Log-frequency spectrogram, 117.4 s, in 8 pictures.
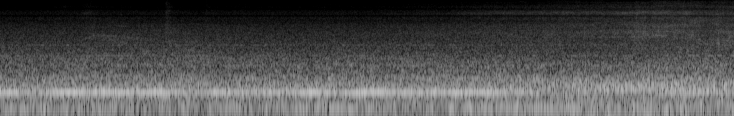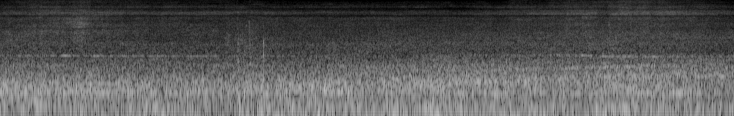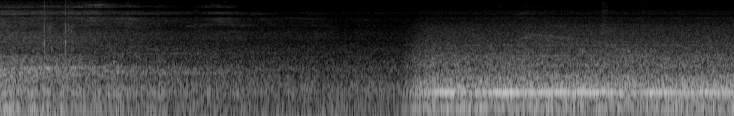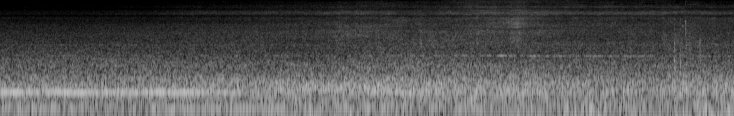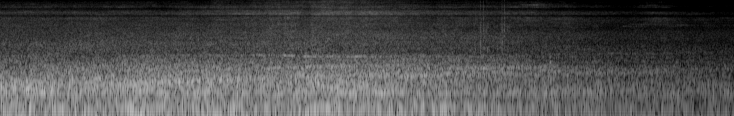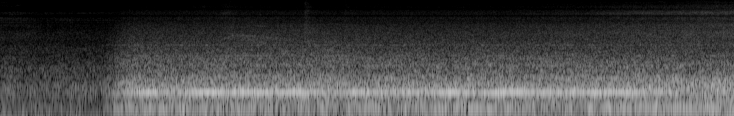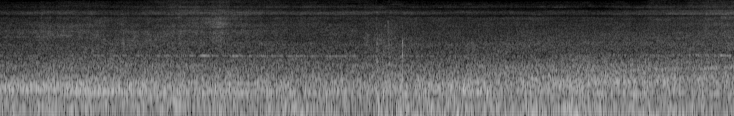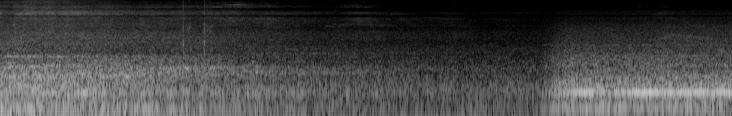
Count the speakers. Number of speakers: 0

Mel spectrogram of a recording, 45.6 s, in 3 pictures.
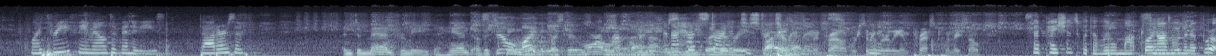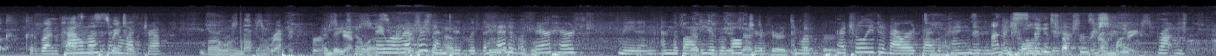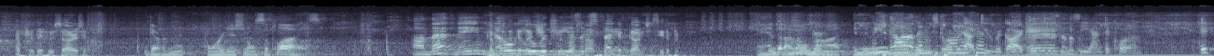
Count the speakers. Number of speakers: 9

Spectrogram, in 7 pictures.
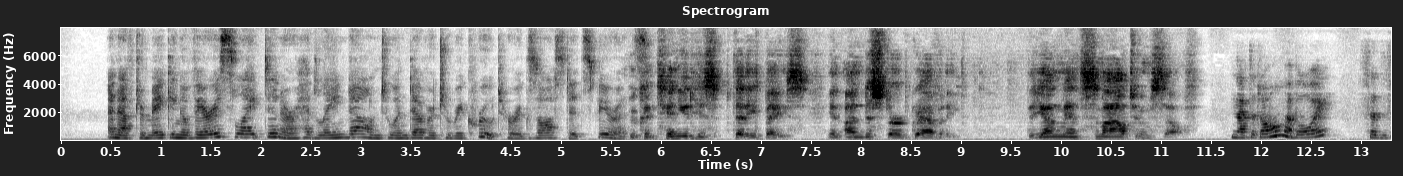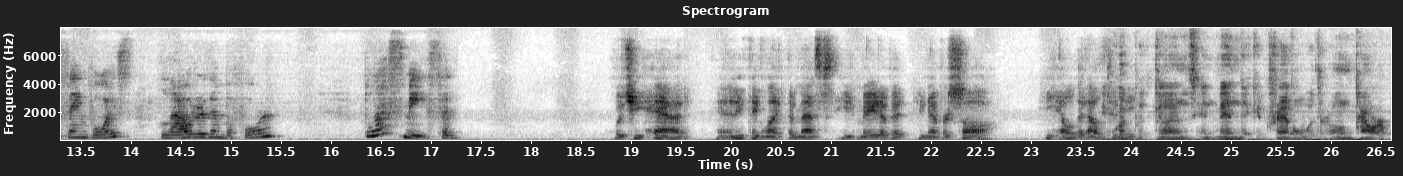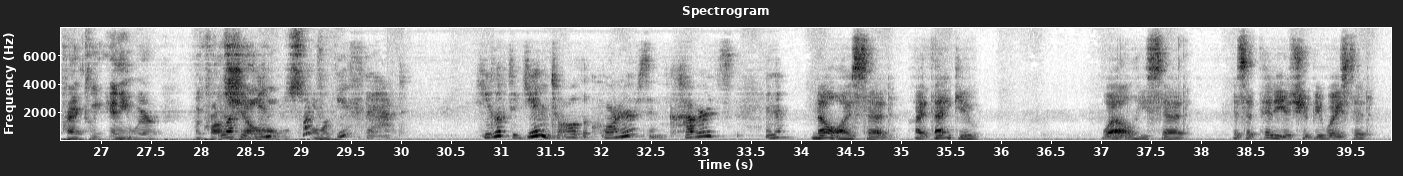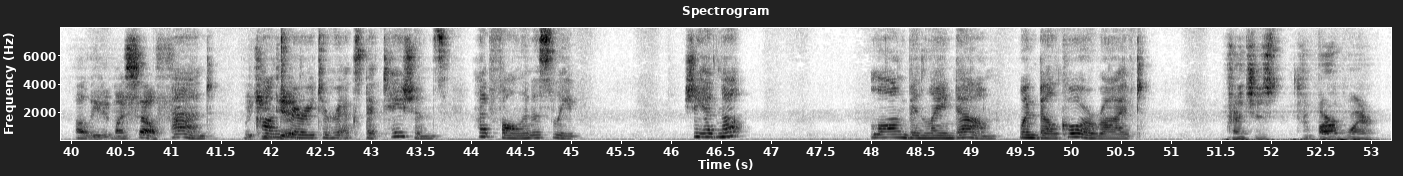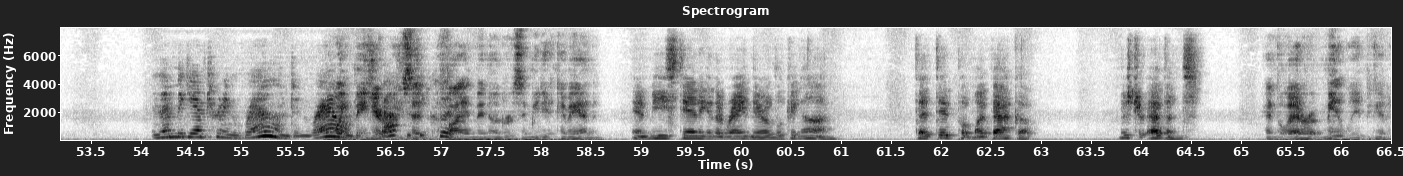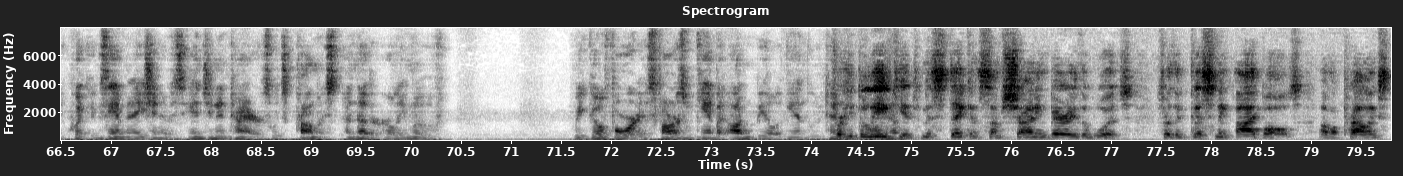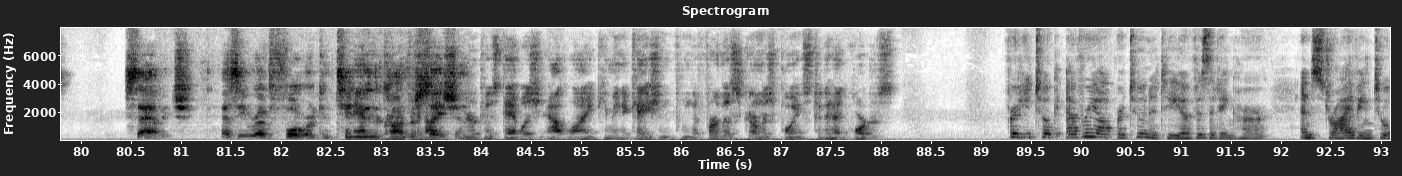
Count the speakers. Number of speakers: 5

